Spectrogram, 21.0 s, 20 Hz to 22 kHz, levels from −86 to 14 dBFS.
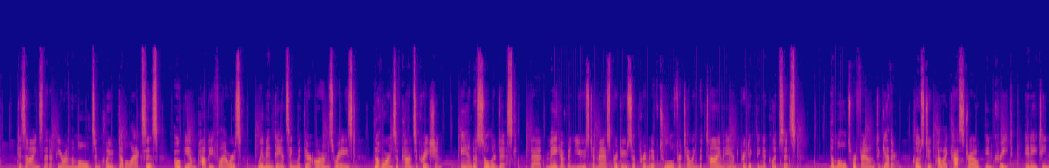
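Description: From 11.10 s to 17.13 s a fast, regular ticking sits under the sound, close to a low buzz at about 21.5 Hz, and it rises and falls with the level of the audio. This is a filter restarted on every block: the filter loses its stored state at each block boundary and starts again from silence, so every block opens with a small transient. The repeat rate fits a 2048-sample block.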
